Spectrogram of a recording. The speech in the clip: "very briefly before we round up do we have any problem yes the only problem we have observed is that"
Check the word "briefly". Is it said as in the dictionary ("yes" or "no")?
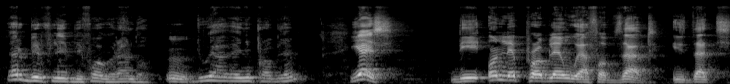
no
